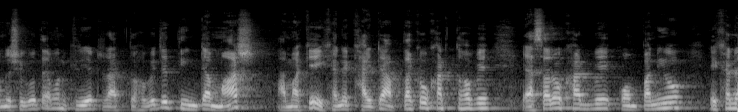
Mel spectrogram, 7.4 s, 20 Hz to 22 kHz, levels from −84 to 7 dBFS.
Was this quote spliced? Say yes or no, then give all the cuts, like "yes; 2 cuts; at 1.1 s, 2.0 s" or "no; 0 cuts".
no; 0 cuts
